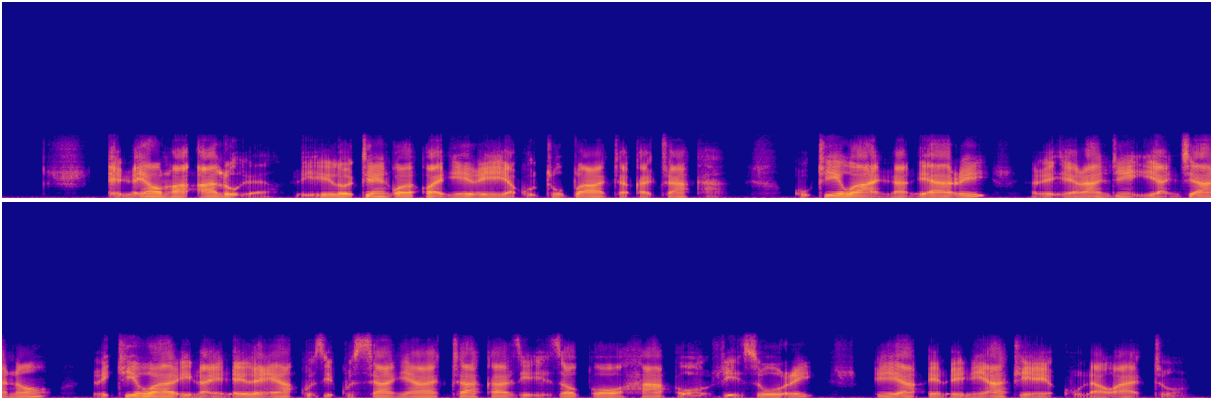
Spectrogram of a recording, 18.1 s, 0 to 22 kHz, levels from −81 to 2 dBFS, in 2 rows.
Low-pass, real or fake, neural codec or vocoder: 7.2 kHz; fake; autoencoder, 22.05 kHz, a latent of 192 numbers a frame, VITS, trained on many speakers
